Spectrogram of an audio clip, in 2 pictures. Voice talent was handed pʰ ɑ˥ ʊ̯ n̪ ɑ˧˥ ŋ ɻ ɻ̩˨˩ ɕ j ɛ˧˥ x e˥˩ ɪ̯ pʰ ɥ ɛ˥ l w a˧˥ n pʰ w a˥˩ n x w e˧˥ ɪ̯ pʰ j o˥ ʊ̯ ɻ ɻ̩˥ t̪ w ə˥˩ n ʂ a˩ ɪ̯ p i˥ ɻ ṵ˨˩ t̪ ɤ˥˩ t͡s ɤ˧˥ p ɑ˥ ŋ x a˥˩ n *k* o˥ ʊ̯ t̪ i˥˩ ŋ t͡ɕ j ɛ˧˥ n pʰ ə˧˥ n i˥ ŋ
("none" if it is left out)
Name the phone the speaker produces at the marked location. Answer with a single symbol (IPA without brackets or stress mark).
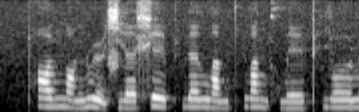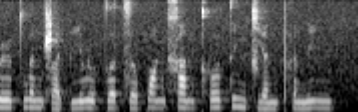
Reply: kʰ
